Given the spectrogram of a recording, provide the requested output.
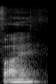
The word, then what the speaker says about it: Fage: F-A-G-E. – Is that how it's pronounced? – Fahe, yeah.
